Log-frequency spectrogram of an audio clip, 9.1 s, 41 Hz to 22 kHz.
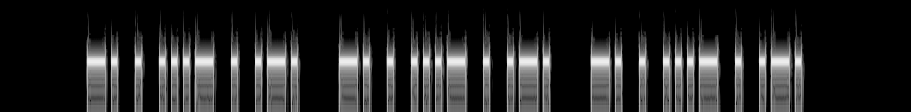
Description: Morse code, heard as a keyed tone, about 20 wpm, 700 Hz. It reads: NEVER NEVER NEVER
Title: Top 500 Words Repeated 20wpm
